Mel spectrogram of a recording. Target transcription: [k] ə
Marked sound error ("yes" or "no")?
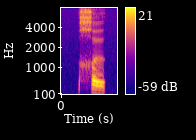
yes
